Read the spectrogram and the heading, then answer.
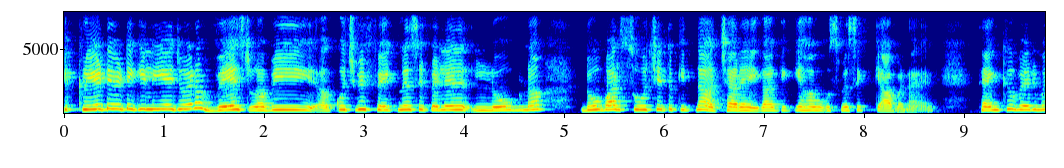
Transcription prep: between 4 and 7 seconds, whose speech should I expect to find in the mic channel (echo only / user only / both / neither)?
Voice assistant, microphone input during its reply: echo only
